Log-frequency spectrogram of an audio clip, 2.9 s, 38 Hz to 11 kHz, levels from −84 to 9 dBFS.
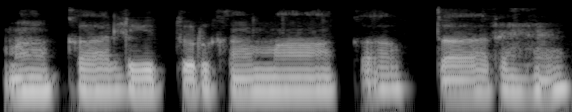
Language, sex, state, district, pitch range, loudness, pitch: Hindi, male, Uttarakhand, Uttarkashi, 105-110 Hz, -22 LUFS, 110 Hz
